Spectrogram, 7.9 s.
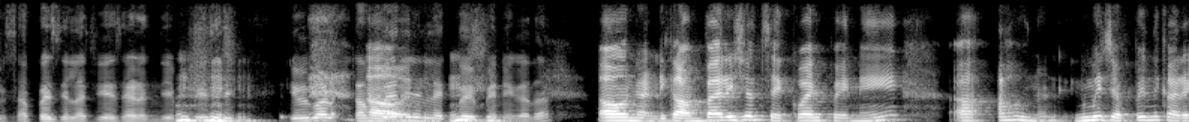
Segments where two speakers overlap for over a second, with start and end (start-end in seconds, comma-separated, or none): none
